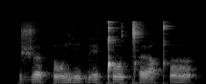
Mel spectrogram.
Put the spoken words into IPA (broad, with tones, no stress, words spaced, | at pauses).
ʒə˦˨θɔ̃˩˥ɡĩ˩˥ ɓɪ˧˥˧ǃɔ̃˥ǀɜ˨˩˦qʰɑ̃˦˨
